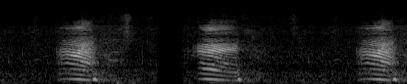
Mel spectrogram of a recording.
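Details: Water buffalo (Bubalus bubalis), contact call: mother calling for her calf.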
